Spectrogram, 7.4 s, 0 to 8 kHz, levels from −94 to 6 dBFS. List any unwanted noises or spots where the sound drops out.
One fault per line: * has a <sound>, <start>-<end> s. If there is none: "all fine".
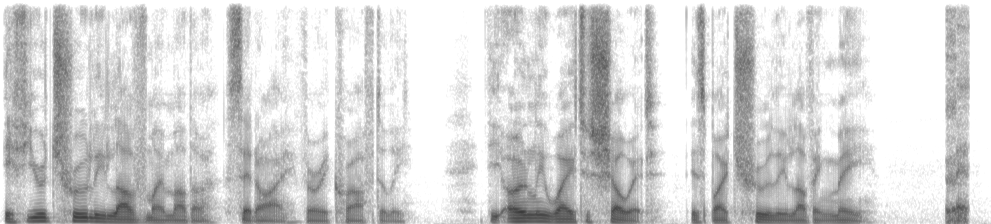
* has a laugh, 7.1-7.3 s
